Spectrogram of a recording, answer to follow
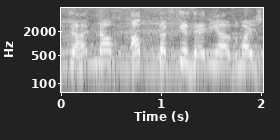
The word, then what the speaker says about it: جہنم: درست تلفظ کا انتخاب کریں. جہنم یا جہنم؟ جہنم. آپ نے کہا جہنم. عبداللہ غلطی نہیں کرتے مگر ان سے بھی غلطی ہو گئی ہے. لفظ ہے جہنم.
